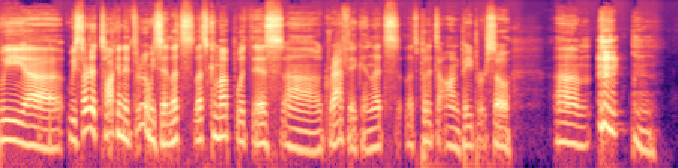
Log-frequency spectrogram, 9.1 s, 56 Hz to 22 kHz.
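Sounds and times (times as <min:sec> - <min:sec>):
speech: 0:00.0 - 0:08.8
person with allergies clearing throat: 0:08.0 - 0:08.8.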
